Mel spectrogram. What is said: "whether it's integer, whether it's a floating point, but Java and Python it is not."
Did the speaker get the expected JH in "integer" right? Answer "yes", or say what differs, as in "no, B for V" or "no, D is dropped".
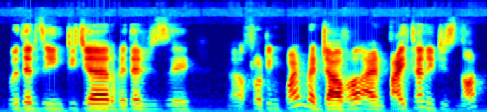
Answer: no, CH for JH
